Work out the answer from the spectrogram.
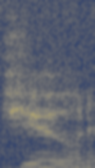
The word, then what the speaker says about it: June: Ju, long U, June, and then we need silent E to make U say its name.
